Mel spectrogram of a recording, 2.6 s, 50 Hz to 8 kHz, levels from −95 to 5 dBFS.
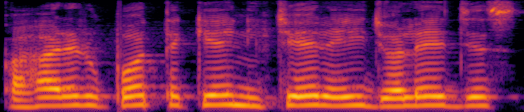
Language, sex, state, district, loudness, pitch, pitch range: Bengali, female, West Bengal, Purulia, -17 LUFS, 230 Hz, 225-240 Hz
